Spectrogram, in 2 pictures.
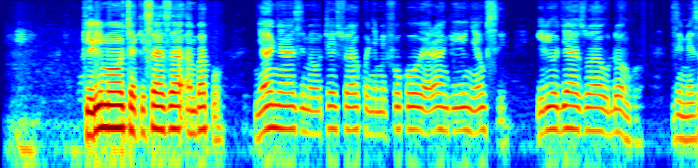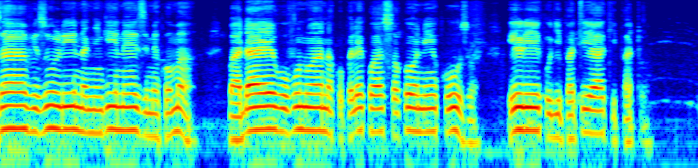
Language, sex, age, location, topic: Swahili, male, 25-35, Dar es Salaam, agriculture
